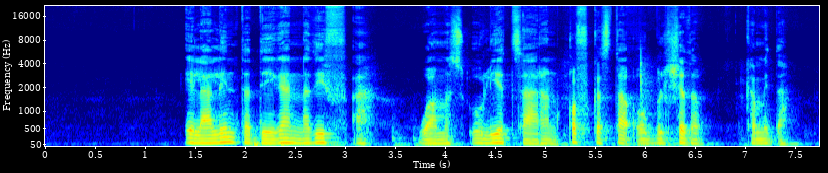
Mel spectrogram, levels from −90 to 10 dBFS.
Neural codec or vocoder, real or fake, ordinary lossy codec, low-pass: none; real; none; none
